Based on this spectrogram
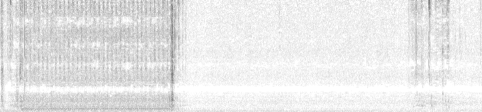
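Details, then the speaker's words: Car with no-start complaint, key on, foot on brake: fast buzzing starter solenoid chatter that cuts off, then faint clicks, dash lights dimming; indicates a dead battery, not the starter. "That is an indication of a bad battery. How can we tell this? So, first off, we're hearing a lot of clicking."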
